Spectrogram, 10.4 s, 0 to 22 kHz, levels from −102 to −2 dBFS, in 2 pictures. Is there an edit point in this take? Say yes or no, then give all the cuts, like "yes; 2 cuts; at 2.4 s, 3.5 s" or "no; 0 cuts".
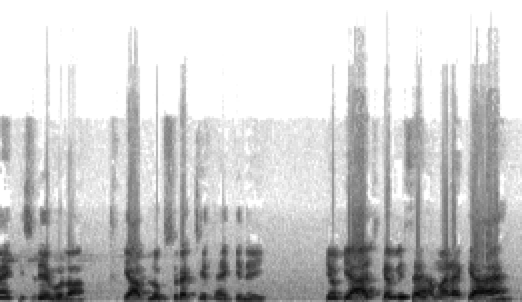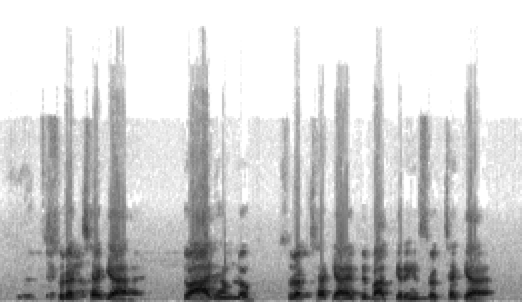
no; 0 cuts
